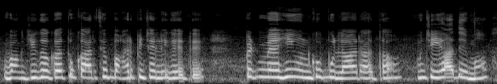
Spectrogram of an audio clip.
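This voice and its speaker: An eager young man frets and stammers in a high, warm voice, put on by a woman reading a story. His words tumble out as pleading questions. A faint hiss sits under the voice. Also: little pitch movement, normal speed.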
